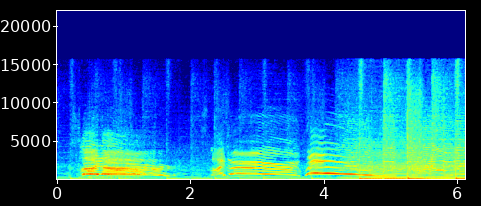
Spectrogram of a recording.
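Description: Men's voices yelling three long, drawn-out shouts, each falling in pitch, over rock music whose beat gets louder near the end.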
